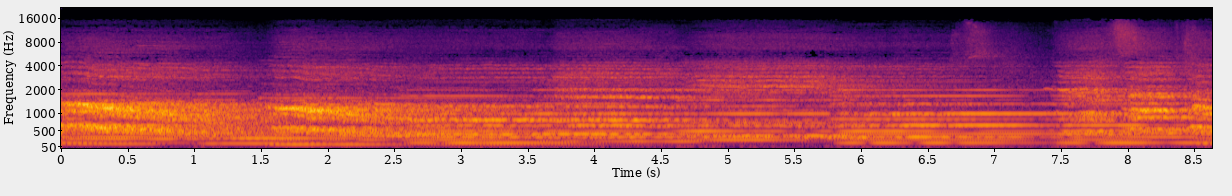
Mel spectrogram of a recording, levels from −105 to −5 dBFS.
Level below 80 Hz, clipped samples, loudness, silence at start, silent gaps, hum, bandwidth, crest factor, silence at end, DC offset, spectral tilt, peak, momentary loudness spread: -66 dBFS; under 0.1%; -28 LUFS; 0 s; none; none; 15.5 kHz; 18 dB; 0 s; under 0.1%; -5.5 dB/octave; -10 dBFS; 10 LU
